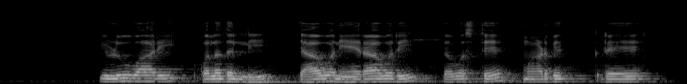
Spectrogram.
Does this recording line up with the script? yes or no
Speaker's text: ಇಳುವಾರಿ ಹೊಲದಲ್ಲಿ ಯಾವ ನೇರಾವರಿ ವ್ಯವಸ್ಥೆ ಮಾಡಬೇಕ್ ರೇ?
yes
